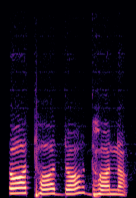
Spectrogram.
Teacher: तो आपकी जो जीभ है वो दांत को टच करती है, इसलिए हम इसे दंत व्यंजन बोलते हैं।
